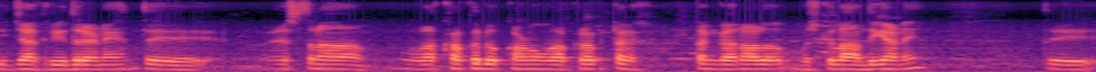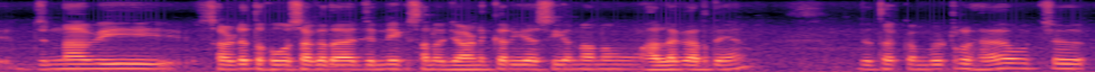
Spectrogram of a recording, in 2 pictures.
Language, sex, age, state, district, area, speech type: Punjabi, male, 30-45, Punjab, Mohali, urban, spontaneous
